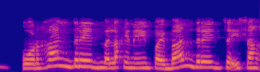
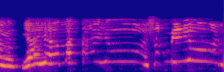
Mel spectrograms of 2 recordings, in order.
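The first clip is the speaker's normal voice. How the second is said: higher, hammed-up rally cry promising riches; mock hype speaker; 10 semitones higher, 3 dB quieter than usual. Wife mocks the seminar speaker, hammed-up higher hype. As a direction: parody the stage speaker's big promise. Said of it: "Sabi, ganun".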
